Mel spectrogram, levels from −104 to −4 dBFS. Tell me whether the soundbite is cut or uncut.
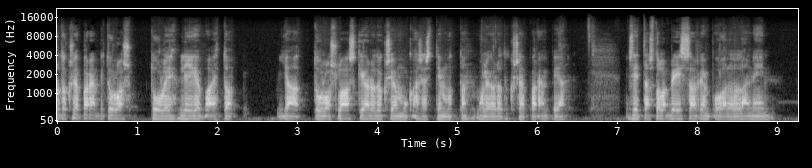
cut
